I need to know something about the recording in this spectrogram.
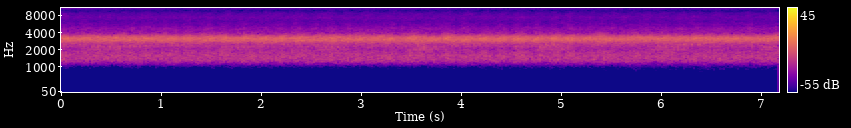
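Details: Frog voices echo across a countryside rice paddy under moonlight at night, its water still without rice. A thick, uniform chorus of high buzzing calls runs without pause, constant in loudness.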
